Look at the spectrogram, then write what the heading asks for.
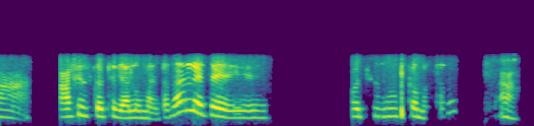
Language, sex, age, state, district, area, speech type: Telugu, female, 60+, Telangana, Hyderabad, urban, conversation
